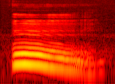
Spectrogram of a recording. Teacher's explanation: n Jangan sebut en salah n seterusnya m Tutup mulut m jadi bunyi n m dia kita boleh panjangkan sikit Sebab Dia bukan meletup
